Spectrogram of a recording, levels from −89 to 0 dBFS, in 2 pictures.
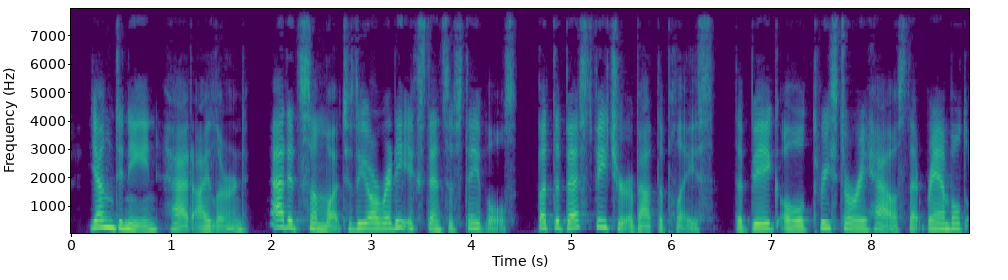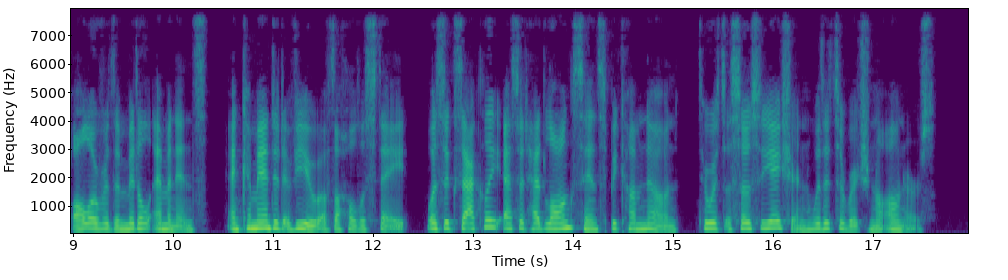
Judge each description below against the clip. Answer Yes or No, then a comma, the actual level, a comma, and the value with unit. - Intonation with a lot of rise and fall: No, average, 3.8 semitones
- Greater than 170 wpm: Yes, average, 195 wpm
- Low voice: No, high, 190 Hz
